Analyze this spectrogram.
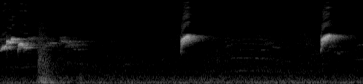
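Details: Red-whiskered bulbul reacting to the call of an unfamiliar bird, giving three sharp whistled notes that rise then fall, about a second and a half apart, with a soft thud after the first.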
